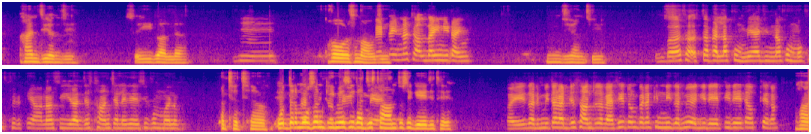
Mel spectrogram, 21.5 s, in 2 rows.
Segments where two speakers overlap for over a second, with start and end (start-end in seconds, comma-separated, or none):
14.2-15.8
